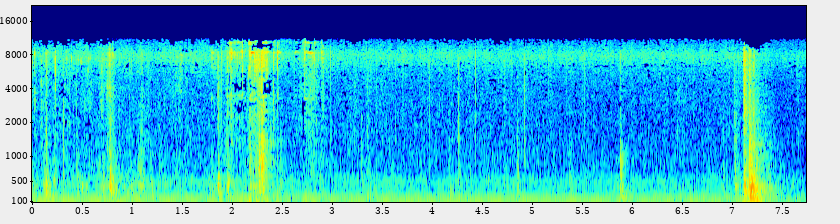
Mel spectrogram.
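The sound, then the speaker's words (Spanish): The door numbered 121, in a corridor lined with windows, is opened: a few sharp metallic clicks and rattles, like keys and a latch, scattered over several seconds, with a louder clunk near the end over a low steady hum. No one speaks. “Hans abre y accede.”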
